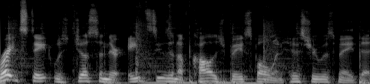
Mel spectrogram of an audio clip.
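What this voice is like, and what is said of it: Usual voice. Nothing is said of it.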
